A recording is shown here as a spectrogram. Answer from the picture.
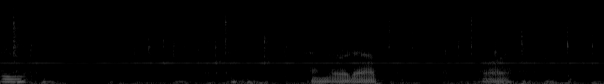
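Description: Faint computer keyboard typing: a run of irregular key clicks as text is entered. A low voice murmurs briefly twice, midway and near the end.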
